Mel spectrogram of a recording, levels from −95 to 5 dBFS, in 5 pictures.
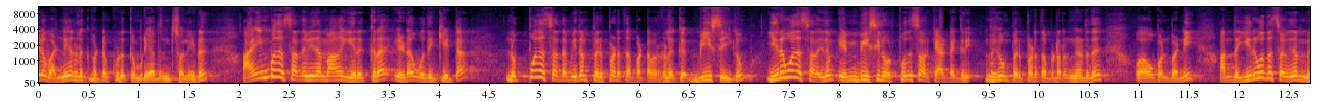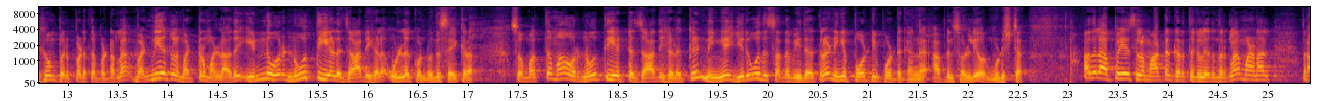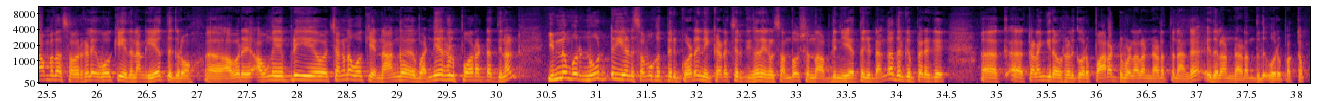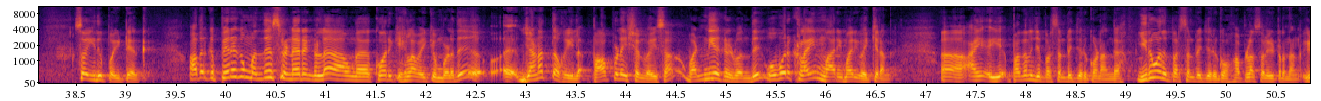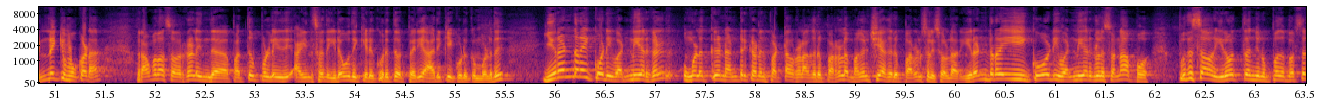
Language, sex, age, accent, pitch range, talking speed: Tamil, male, 40-59, native, 150-215 Hz, 145 wpm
